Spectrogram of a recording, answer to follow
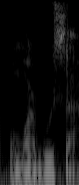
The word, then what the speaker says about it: Omar Mousa: Omar Mousa, right? Yes, sir. And that's okay. I got the pronunciation right.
